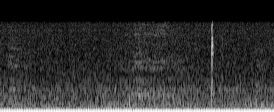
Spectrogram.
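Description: Steady hiss with a low electrical hum and no programme sound, the noise of a video-tape recording, with one faint click about one and a half seconds in.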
